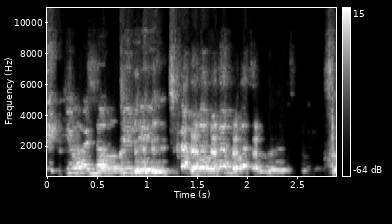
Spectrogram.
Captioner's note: laughter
